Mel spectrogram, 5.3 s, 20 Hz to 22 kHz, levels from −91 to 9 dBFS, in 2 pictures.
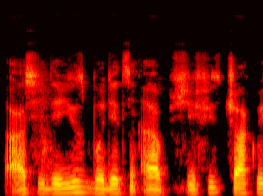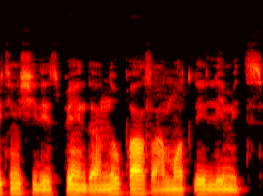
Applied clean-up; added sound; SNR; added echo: none; none; none; none.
